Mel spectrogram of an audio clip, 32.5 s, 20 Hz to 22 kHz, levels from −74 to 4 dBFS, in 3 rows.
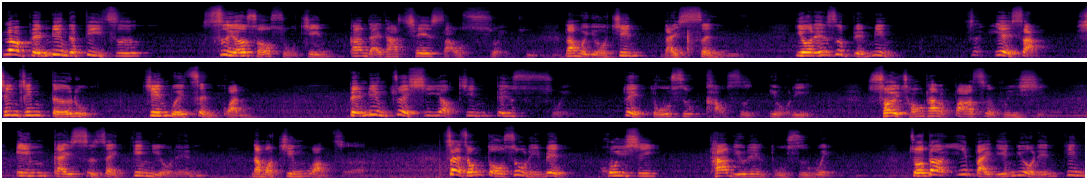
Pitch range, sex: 165-255 Hz, male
